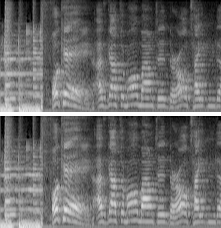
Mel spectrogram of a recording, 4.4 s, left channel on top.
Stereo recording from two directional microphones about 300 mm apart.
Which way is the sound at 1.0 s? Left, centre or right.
Centre.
